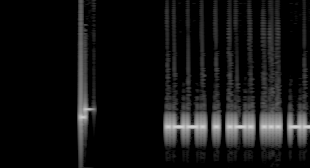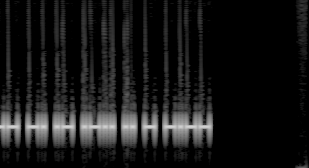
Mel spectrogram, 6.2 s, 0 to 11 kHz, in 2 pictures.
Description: Morse code, heard as a keyed tone, about 34 wpm, 700 Hz. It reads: PERSONALITY
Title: Sentences from Top 1400 Words - New Word Drill Alt - 35wpm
